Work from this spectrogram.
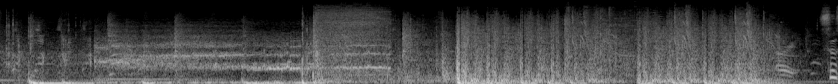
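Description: Gunfire in a cop movie scene where two unarmed young men in a car are shot, sharp loud cracks mixed with engine noise and tire screeches, bursts scattered throughout amid dense action sound.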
